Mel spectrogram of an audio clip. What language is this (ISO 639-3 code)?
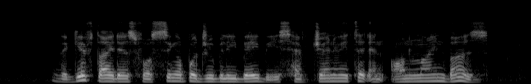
eng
